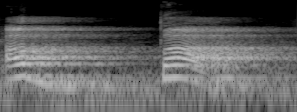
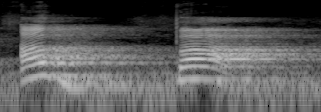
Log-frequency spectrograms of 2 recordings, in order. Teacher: اب ہم اب با نہیں پڑھیں گے، یہ چونکہ ایک حرف کو 2 بار ہم پڑھ رہے ہیں تو دونوں کو ہم مکس کر دیں گے۔ ہم ان دونوں کو تھوڑا سا دباؤ کے ساتھ تشدید کو پڑھتے ہیں، اس پر تھوڑا سا ایک لمحہ کے لیے ہم رک کر پھر پڑھتے ہیں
